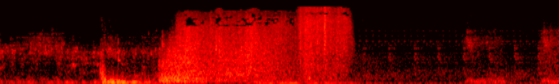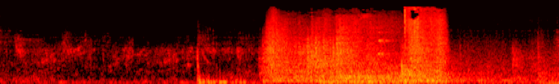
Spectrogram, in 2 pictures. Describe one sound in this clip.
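Water splashes and churns in loud bursts.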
